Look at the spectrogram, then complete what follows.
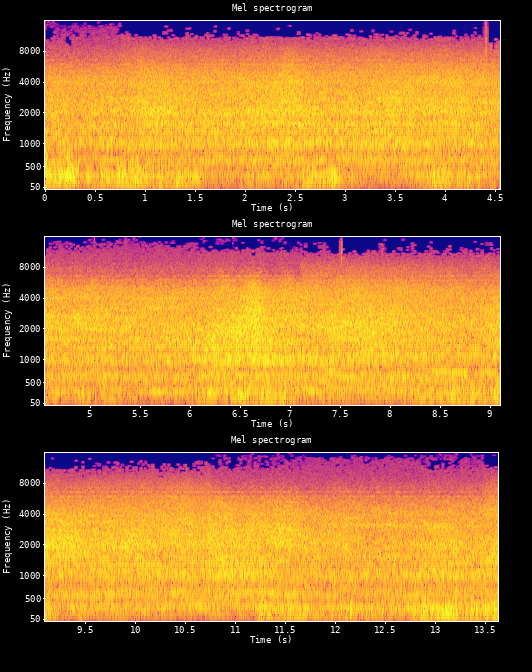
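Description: Jet airliner engines running at low taxi power: a steady whine and rush that holds at about the same level throughout.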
